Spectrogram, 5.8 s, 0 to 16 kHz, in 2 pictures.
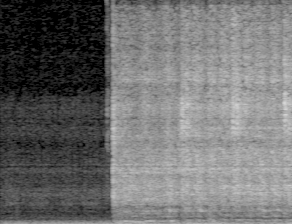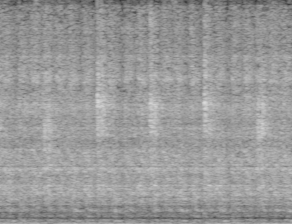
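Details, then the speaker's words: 1980 Camaro at first start, with plenty of fuel: the starter cranks at a steady, even chug but it never fires. There is no spark, traced to the distributor and ignition coil wiring. "tributor, so we had no spark, and that's why it wouldn't start."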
